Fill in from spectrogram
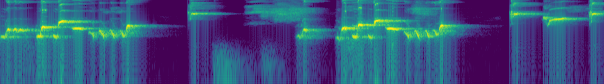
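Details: White-rumped shama song used to get mute, sluggish birds singing at once: rich whistled phrases with quick descending trills, repeated twice with short gaps and sharp high notes in between.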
